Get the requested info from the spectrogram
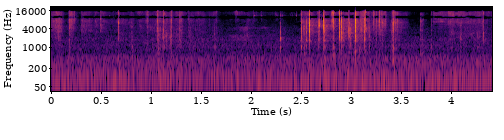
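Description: Small foil wipe packets rustling and crinkling as they are handled and pushed into a small fabric zip pouch: scattered light clicks, then a quick run of sharp crackles a little past halfway.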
